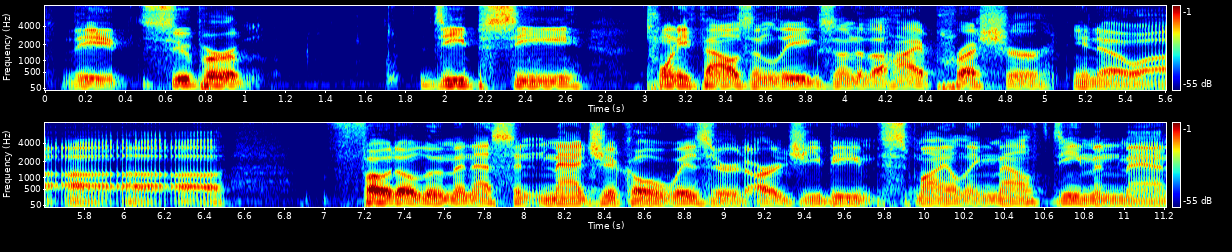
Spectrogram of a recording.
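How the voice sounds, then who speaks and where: A man hosting a live stream from his music studio, rambling excitedly between stories and talk about his gear. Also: sits low, no echo.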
